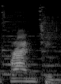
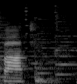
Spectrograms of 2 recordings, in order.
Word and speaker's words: Brandtini: It's a brandtini, not a bartini.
